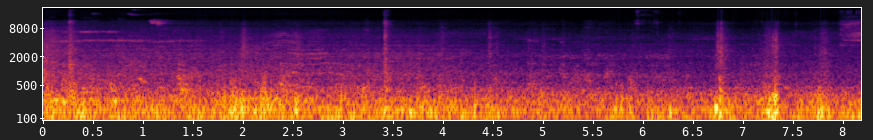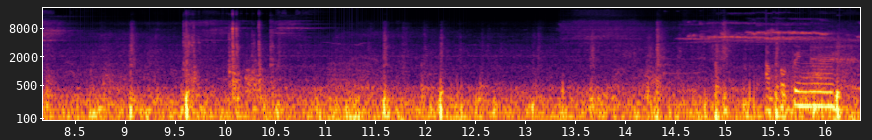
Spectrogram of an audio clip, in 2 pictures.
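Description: Ernakulam Intercity Express passenger train beginning to roll out, a continuous rumbling of wheels and carriages with clanks, rattles and faint squeals throughout, with some voices in the background.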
